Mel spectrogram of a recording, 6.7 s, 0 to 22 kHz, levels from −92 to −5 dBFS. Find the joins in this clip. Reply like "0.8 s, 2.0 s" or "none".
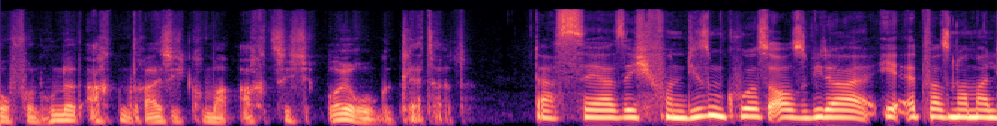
none

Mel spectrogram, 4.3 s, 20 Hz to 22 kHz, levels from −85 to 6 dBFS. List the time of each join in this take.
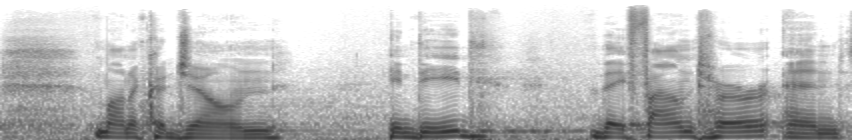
1.9 s

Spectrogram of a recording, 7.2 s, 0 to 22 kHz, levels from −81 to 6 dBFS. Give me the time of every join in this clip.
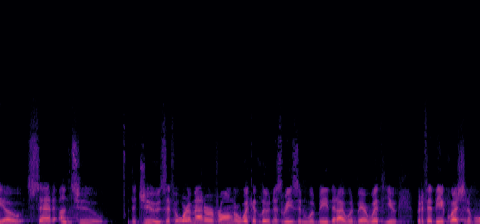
4.2 s

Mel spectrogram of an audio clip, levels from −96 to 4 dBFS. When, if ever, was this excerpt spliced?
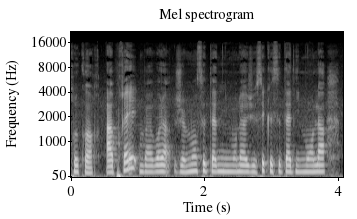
1.0 s

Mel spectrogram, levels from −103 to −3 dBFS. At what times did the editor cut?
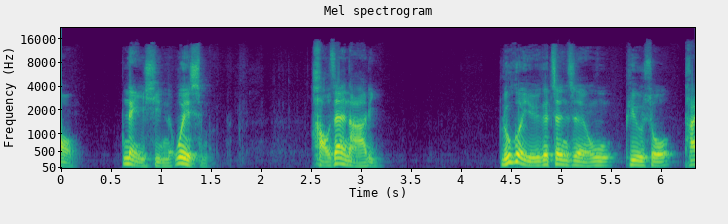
none

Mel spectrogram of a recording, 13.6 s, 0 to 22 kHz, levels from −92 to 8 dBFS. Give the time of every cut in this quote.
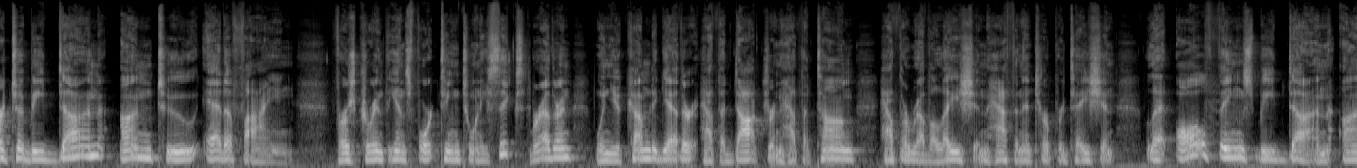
5.3 s, 7.0 s

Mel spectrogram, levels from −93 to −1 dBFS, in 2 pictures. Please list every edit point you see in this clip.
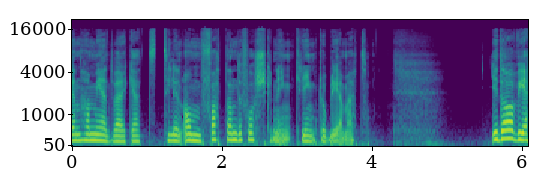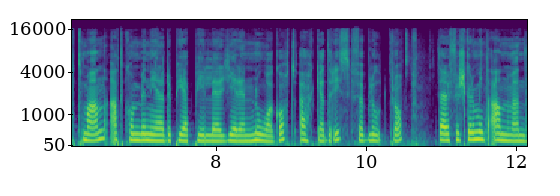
2.9 s

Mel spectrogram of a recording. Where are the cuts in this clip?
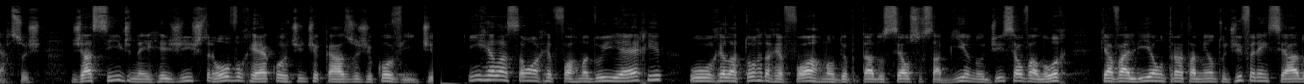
2.1 s, 4.6 s

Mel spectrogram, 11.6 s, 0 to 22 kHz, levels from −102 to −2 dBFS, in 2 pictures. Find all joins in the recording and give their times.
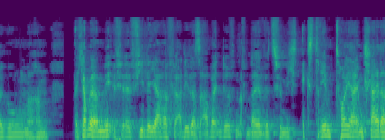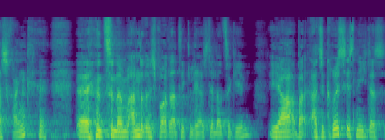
0.9 s, 3.6 s, 9.8 s

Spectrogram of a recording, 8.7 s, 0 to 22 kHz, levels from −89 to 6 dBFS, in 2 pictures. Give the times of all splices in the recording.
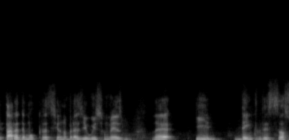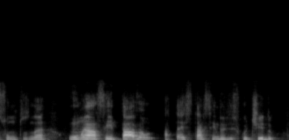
none

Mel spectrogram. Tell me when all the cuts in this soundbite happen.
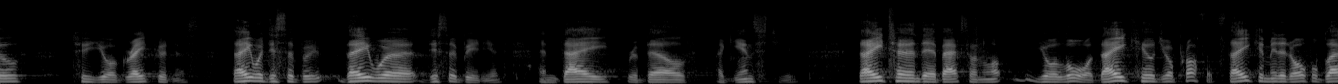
none

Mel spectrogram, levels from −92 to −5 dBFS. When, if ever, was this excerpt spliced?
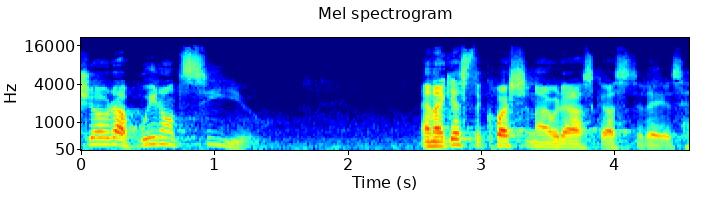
none

